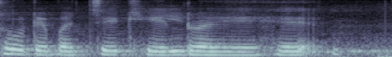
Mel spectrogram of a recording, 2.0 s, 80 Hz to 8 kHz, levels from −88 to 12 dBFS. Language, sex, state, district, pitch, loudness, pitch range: Hindi, female, Uttar Pradesh, Jalaun, 205 Hz, -14 LUFS, 200-215 Hz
